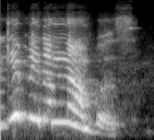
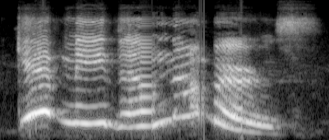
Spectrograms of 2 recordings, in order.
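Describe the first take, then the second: First: Higher-pitched, quick-fire demand; eager demand. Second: Slow, stretched-out plea, high then falling; drawn-out demand. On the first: Host asking a viewer for daycare prices, eager demand. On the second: Host begging a viewer for daycare prices, drawn-out demand. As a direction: drag out every word for comic effect. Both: Real, not acted.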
